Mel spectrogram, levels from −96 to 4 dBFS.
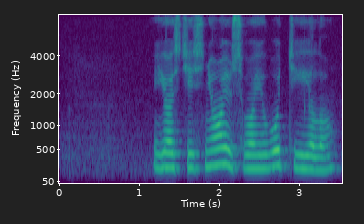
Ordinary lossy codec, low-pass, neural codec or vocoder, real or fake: none; none; none; real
